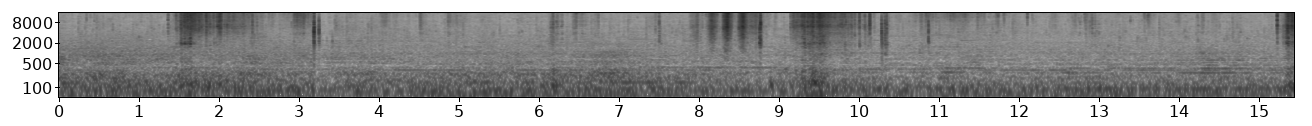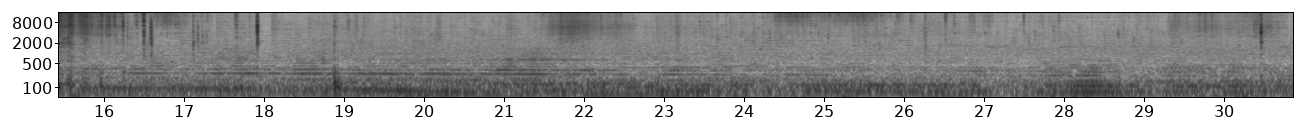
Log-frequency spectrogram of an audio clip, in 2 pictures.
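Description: Small rocks clattering as they are poured and set onto the soil of a bonsai pot as top dressing, in several short bursts of clicks, over steady background music.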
